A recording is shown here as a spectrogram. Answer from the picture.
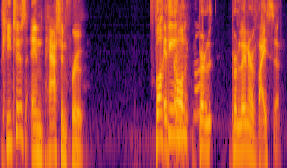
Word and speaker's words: Berliner Weisse: and passionfruit funky old Berliner Weisse a Berliner w in the W is pronounced with a V that's right yes okay same thing okay so Berliner Weisse a-- by say if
